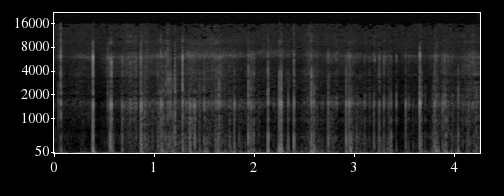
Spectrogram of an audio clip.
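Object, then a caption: Plastic bubble wrap sheet. A clear plastic bubble wrap sheet draped over a microphone is scratched and pressed by long nails. The result is a dense run of short, sharp crackles and pops over a close, low-heavy rustling, with no ring after each snap.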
